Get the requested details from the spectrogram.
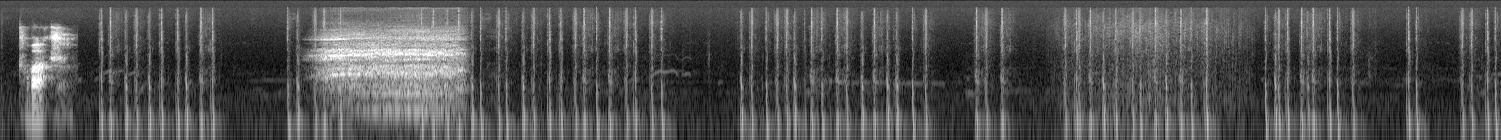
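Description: A mount's hooves clatter along at a quick, steady gallop.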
